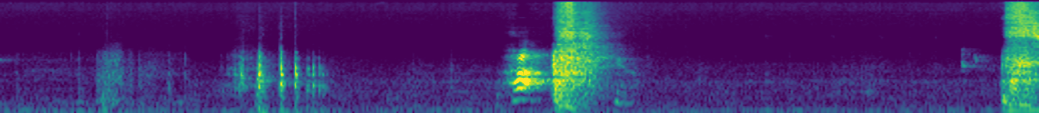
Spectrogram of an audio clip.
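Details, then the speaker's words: Adult sneezes sharply after a short inhaling build-up, then starts another sneeze. "Bless you. Thank you. I think I have more sneezes on the way."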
